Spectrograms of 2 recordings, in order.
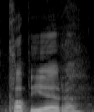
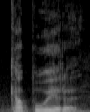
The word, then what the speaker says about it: capoeira: we're going to all learn how to say this together okay everybody now watch us capera capera capera not too many R but capera cap well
